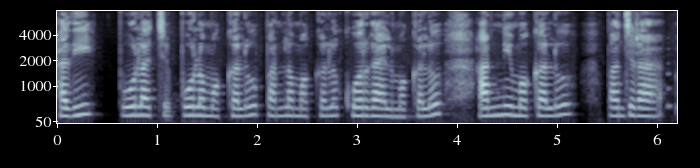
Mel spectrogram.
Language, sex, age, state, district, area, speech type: Telugu, female, 30-45, Andhra Pradesh, Chittoor, rural, spontaneous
